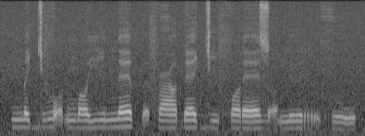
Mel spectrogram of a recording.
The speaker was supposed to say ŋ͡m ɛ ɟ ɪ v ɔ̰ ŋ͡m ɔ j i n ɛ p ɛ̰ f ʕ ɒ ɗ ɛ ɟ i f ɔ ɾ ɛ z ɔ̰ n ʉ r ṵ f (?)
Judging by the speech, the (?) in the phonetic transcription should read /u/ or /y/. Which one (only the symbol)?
u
